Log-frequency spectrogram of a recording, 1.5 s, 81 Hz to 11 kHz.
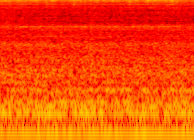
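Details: Midea U window AC 8000 BTU at 108°F outdoors, compressor drawing over 500 W: steady, fairly loud low hum with fan rush, louder than in cooler weather, no knocking; working hard but normal.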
